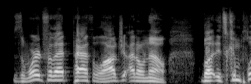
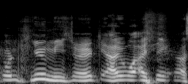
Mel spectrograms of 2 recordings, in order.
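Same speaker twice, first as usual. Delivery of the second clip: mock shaky, trembling man's voice; 2 semitones higher than usual. Acting out a palsied fellow entering a physician's office: put-on palsied man's voice. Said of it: "I shouldn't do the voice".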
